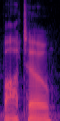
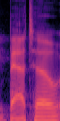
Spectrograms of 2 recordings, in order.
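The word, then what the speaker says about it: Batou: a weird thing uh did you notice the weird pronunciation of botto uh no all right anyway it bothered me i didn't what so i think she i think she'd say she'd say bato or something and i was so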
